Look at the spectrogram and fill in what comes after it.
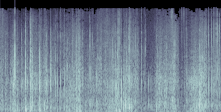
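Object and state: PVC plastic pouch full of markers, squeezed.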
